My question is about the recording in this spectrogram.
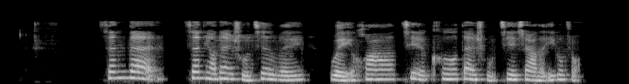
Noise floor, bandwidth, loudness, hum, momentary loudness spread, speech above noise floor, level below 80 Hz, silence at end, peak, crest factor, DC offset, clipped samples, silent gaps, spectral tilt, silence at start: -54 dBFS; 8.2 kHz; -18 LUFS; none; 6 LU; 36 dB; -58 dBFS; 0.5 s; -2 dBFS; 16 dB; under 0.1%; under 0.1%; none; -4 dB/octave; 1 s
